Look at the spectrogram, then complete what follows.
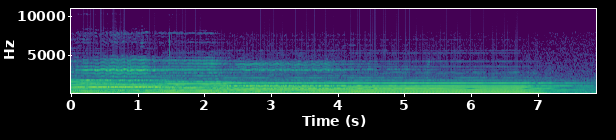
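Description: Organ holding the closing chord of a hymn, with a woman's sung last note wavering over it for the first couple of seconds. The chord is released about seven seconds in and fades out, then the sound cuts off.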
